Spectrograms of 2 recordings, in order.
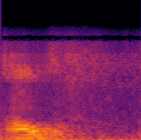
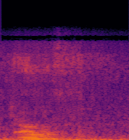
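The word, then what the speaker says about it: א: So the first Hebrew letter is the Hebrew letter Aleph. Now, for the purposes of the video, the way they teach is that the letter is silent, and the transliteration is like a little, like apostrophe.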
